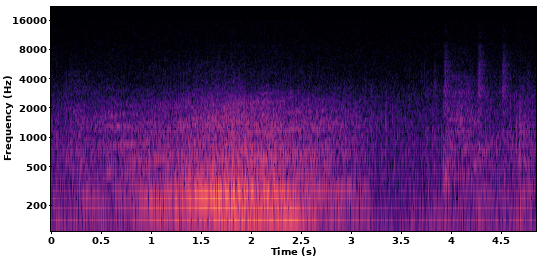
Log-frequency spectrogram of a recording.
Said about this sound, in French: Elle regarde pour voir si la voiture des Franc-Blanc est bien partie.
